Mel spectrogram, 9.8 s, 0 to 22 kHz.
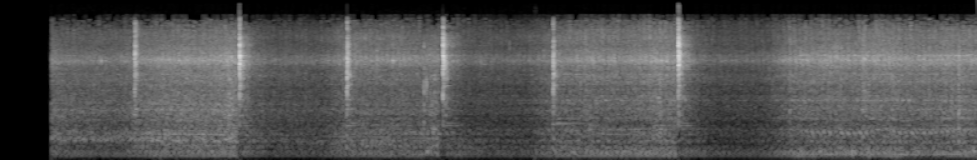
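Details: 2004 VW Passat: faint idle hum with sharp isolated clicks about a second apart from the left front, noticed when stopping abruptly or slowly; source not pinned down.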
